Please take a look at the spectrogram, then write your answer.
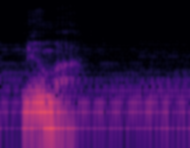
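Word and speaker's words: pneuma: look this up too it's probably just Numa right God how come nothing has pronunciations pisses me off okay here we go Mariam Webster Numa Numa okay sounds good Soul or Spirit we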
